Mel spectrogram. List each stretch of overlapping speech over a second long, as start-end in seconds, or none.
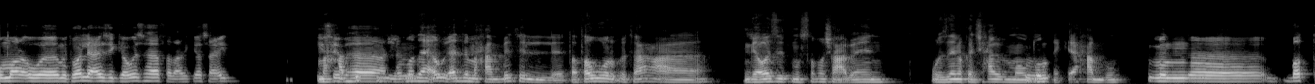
3.2-4.5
